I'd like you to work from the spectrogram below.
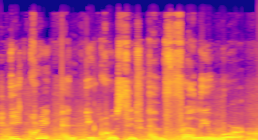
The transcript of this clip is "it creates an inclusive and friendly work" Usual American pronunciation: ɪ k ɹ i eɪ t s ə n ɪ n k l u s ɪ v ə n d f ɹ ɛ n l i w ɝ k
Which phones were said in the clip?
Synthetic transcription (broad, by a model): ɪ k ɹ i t ə n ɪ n k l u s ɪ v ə n f ɹ ɛ n l i w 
